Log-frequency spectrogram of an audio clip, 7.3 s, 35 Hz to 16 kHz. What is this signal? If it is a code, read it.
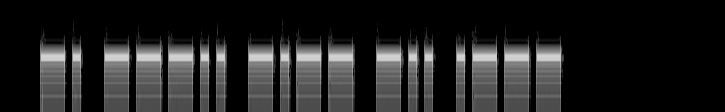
Morse code, heard as a keyed tone, about 15 wpm, 700 Hz. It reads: N8YDJ
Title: USA Call Signs - 5 Characters - Repeated 3x - 15wpm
